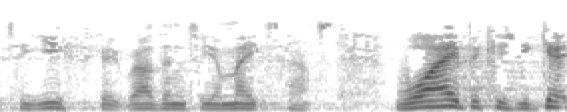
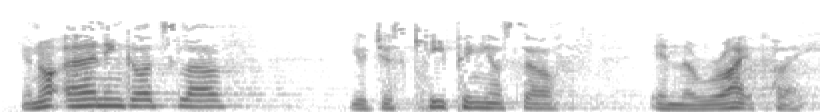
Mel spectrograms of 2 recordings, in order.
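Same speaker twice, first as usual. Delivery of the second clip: ordinary delivery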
